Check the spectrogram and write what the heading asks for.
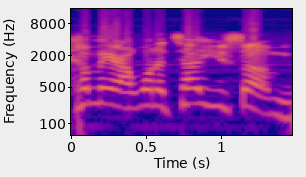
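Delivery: sexy, seductive, alluring come-hither voice. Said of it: "she says it in a sexy voice".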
